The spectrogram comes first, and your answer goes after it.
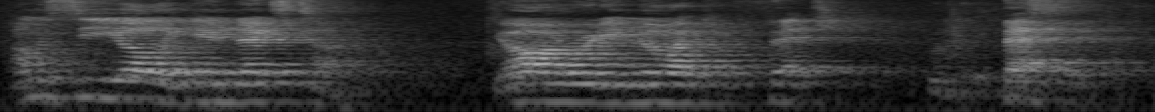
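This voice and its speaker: A boisterous, strutting showman of an actor in a stage play. His voice is high and full of folksy swagger. It carries through a very echoey hall from a distance. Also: flat delivery, brisk, a bit bright. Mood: cocky. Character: cocky, strutting, jive-talking actor, cheerfully boisterous.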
